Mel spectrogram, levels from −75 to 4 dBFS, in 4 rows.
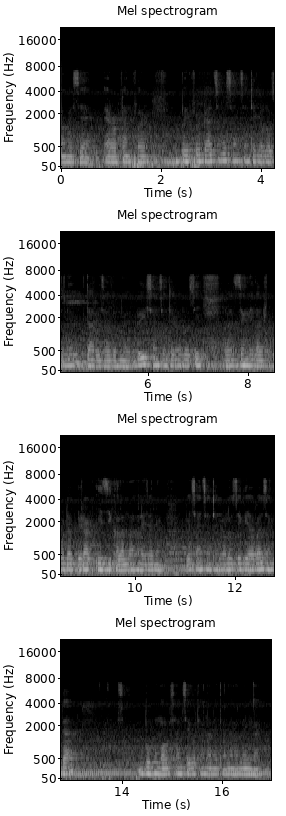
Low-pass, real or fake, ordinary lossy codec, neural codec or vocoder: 7.2 kHz; real; none; none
